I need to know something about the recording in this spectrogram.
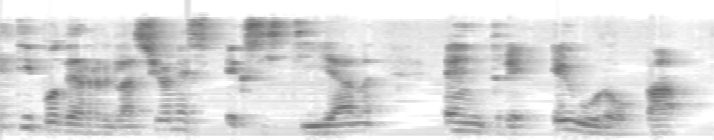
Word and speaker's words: Europa: Vous faites attention ici à la prononciation, on dit bien Europa, et vous remarquez que devant les noms géographiques, en général, il n'y a pas d'article.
